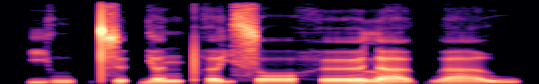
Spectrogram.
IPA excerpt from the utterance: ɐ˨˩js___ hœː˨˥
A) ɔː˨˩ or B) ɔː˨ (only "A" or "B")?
B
